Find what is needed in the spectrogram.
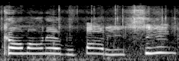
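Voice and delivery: high, hyped-up call to sing along; rally the viewers, pitched high; cheerful high invitation; excited. Real, not acted. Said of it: "we are family".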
